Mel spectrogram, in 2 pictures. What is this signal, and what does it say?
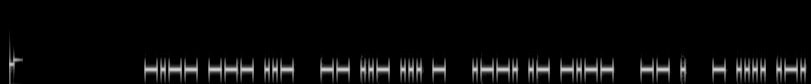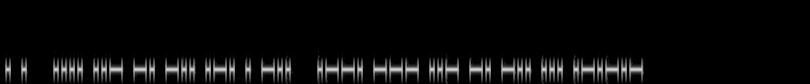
Morse code, heard as a keyed tone, about 30 wpm, 700 Hz. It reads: YOU MUST PAY ME THREE HUNDRED POUNDS.
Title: Sentences from Top 1000 Words - Review Part 2 - 30wpm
